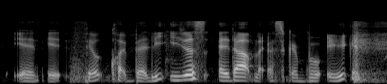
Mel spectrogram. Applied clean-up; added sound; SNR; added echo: none; none; none; none.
